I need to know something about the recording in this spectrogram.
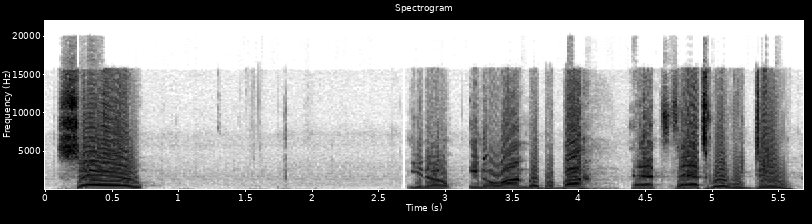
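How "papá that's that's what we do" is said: normal talking voice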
